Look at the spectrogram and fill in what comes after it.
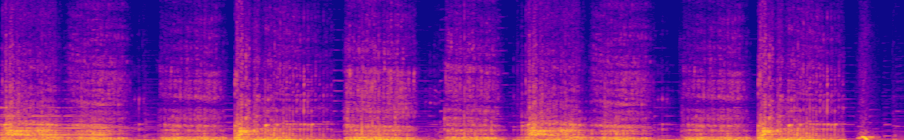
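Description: Lion roaring over and over, about eight rough roars of roughly a second each in quick succession.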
